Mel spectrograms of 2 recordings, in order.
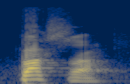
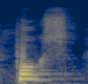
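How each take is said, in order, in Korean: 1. 첫 모음은 입을 크게 벌린 'ah'예요. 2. 첫 모음은 둥글게 오므린 'oh'예요.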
